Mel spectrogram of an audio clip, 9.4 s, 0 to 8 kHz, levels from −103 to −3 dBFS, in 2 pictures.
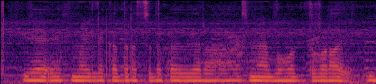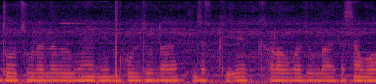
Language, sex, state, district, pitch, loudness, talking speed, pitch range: Hindi, male, Maharashtra, Chandrapur, 130 Hz, -43 LUFS, 190 wpm, 130-135 Hz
